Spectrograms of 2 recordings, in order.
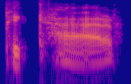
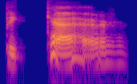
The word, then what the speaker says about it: Picard: something changed in Jean-Luc piccad it's like how vadic says it Jean-Luc picar she says it properly too you know without the D is silent anyway Charlotte Picard when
